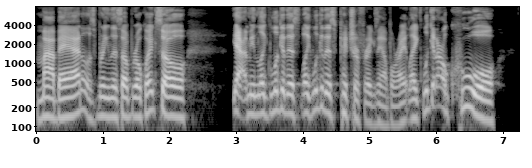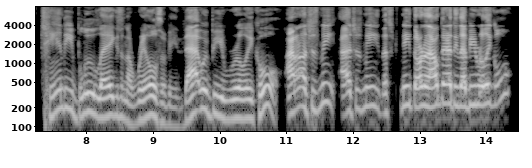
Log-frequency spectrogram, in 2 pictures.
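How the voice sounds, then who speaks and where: A fairly high-voiced man talks casually into a dry, close mic, rambling as he hosts a live stream about home arcade machines. He keeps repeating himself and tags on "right?" and "like" as he thinks out loud. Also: fairly quick, no echo. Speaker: arcade collector vlog host.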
